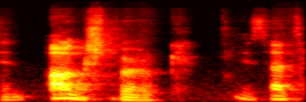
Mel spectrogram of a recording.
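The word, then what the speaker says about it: Augsburg: has a little bit harder and it's in Auxburg is that how I should pronounce that Auxburg right it's close to Munich and I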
